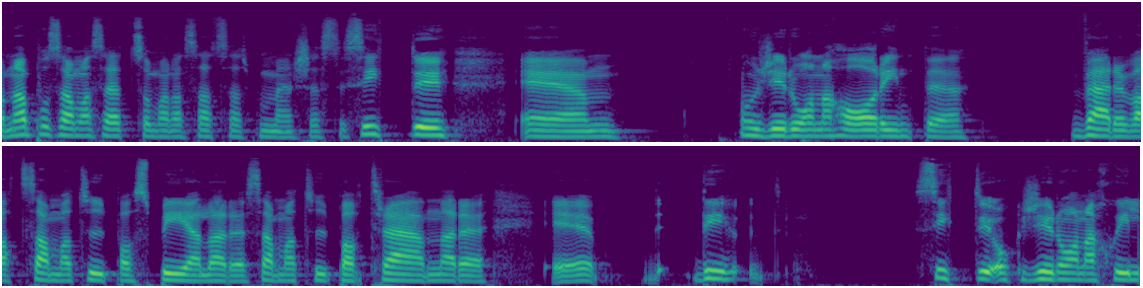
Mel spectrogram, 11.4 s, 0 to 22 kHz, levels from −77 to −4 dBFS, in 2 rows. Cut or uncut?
cut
